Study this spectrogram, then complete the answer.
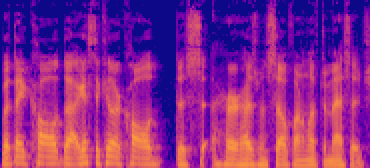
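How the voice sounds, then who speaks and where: On a very clean recording with a silent background, dry and close with no echo, a man with an unremarkable speaking voice and medium pitch talks at a fairly quick pace. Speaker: podcast co-host. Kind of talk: casual banter podcast. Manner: jokey, playful.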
